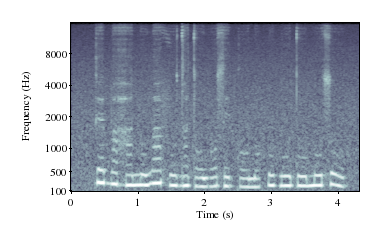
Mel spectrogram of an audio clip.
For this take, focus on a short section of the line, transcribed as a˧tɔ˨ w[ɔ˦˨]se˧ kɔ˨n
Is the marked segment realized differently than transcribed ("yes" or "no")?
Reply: yes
